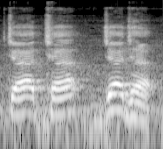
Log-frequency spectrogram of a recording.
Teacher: स्पर्श संघर्षी व्यंजन में वायु पहले मुख अवयवों को स्पर्श करती है फिर रगड़ खाते हुए बाहर निकलती है। इसमें वायु मुख अवयवों से रगड़ खाते हुए बाहर निकलती यानी रगड़ खाती रहती है, बाहर निकलती रहती है।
